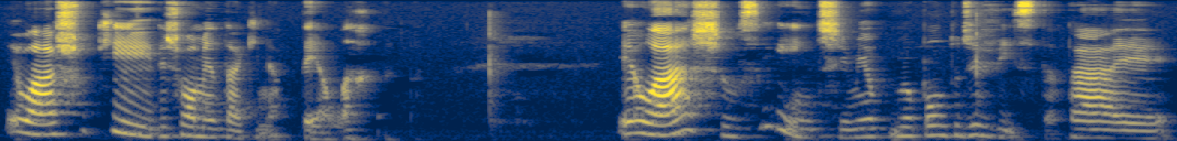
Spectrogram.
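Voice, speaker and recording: A hoarse woman with a cold talks through a reaction video in a slow, explanatory way. She keeps checking in with her audience, and her voice sits in a middle pitch. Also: pushed and bright. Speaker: spirituality video host.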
